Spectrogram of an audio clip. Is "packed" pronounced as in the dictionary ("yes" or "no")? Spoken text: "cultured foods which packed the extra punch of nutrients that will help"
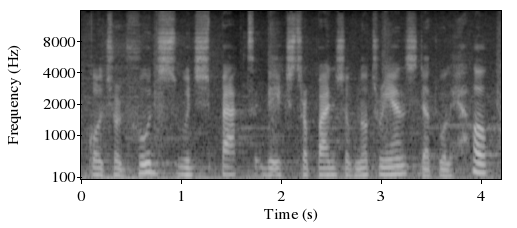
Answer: yes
